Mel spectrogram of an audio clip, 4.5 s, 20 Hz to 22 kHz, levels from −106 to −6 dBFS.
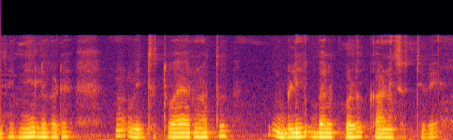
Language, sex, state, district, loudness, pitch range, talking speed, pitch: Kannada, male, Karnataka, Koppal, -17 LUFS, 115-130 Hz, 105 wpm, 120 Hz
